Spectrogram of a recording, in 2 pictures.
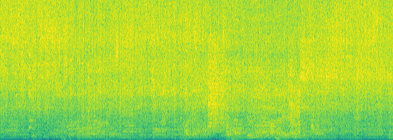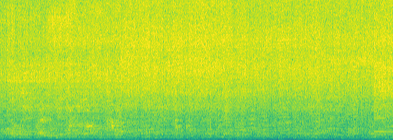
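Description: Pork belly sizzling steadily on a hot cast-iron pot-lid grill, with a few metal clinks from the tongs and scissors against the grill about four to six seconds in as the meat is turned and cut.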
